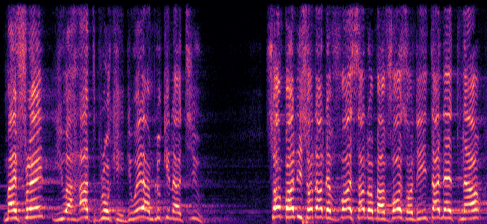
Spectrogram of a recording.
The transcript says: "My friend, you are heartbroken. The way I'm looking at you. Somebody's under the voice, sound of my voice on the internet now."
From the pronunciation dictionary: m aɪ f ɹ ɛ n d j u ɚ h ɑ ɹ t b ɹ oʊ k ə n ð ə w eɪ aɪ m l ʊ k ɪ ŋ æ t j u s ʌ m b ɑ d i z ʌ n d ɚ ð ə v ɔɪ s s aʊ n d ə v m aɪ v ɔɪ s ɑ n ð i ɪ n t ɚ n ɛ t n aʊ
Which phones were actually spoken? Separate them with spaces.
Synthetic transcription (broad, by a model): m aɪ f ɹ ɛ n d j u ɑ h ɑ t b ɹ oʊ k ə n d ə w eɪ aɪ m l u k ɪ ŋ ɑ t j u s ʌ m b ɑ d i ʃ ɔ d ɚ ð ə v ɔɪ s s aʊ d ə v m aɪ v ɔɪ s ɑ n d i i n t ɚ n ɛ t n aʊ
